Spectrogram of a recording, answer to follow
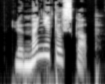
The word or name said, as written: magnetoscope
